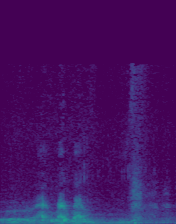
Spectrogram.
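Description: A man imitating a bear, growling with a few short, wavering vocal calls about half a second to a second in, followed by a brief sharp rustle near the end.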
